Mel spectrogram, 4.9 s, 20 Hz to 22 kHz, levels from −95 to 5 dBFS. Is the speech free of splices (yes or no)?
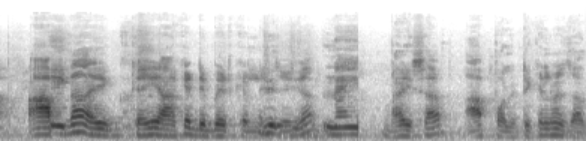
no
